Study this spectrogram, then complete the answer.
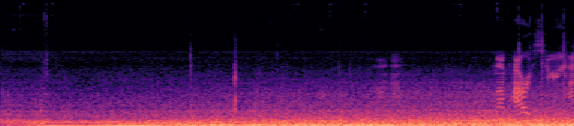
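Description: Honda Accord sliding in a drift, a loud sustained engine roar and rumble of the car close by, steady throughout with a brief squeal-like rise near the end.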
